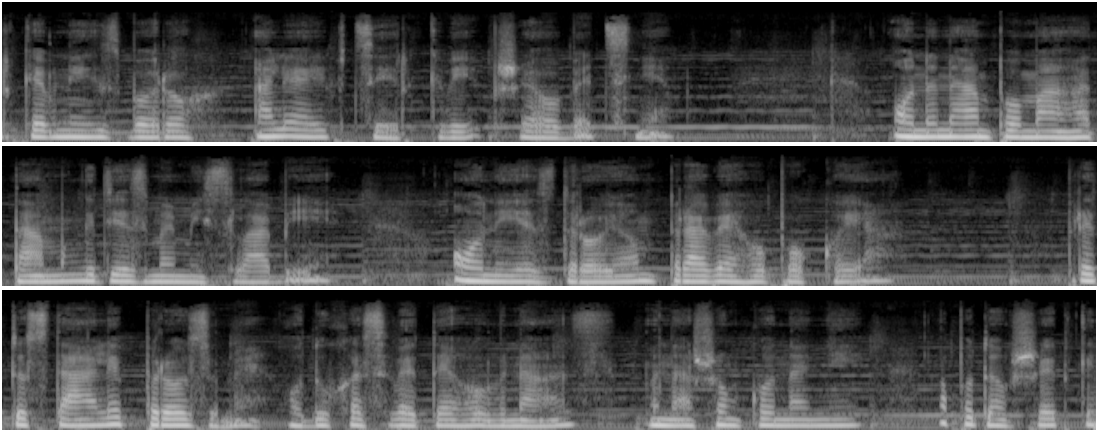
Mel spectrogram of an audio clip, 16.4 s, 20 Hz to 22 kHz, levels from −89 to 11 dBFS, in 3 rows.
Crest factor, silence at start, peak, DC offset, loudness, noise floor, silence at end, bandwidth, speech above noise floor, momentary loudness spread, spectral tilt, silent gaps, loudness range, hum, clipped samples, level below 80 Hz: 16 dB; 0 s; -2 dBFS; under 0.1%; -18 LUFS; -41 dBFS; 0 s; 13 kHz; 24 dB; 11 LU; -6.5 dB/octave; none; 4 LU; none; under 0.1%; -44 dBFS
